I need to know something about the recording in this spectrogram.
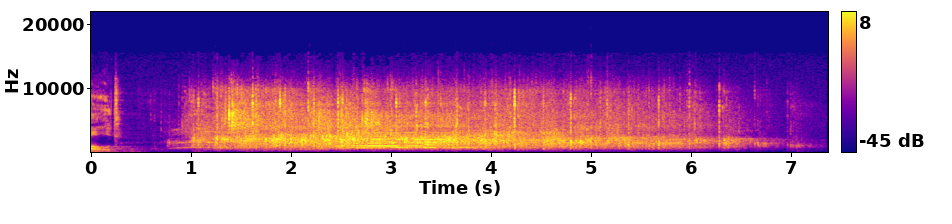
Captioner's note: applause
